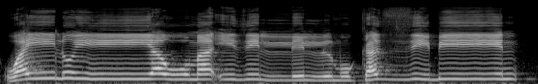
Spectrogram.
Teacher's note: jangan lupa gigit lidah huruf zal.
